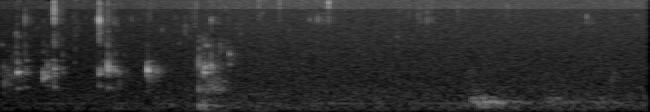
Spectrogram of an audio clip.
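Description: Water splashing and dripping as it is poured into a container in a classroom demonstration: a burst of quick drips and small splashes early on, then quieter trickling and one soft slosh near the end.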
